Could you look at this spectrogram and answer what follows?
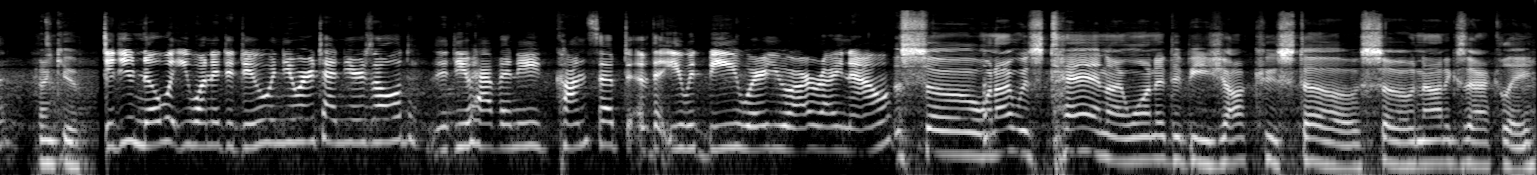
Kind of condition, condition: setting, busy venue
